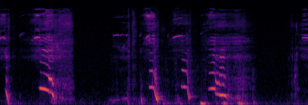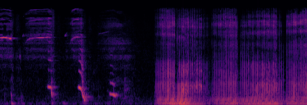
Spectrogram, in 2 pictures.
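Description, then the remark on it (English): Oswald the pet dog gives a string of high, whining yelps and squeals for about nine seconds, then a steady purr from Isley the pet cat rumbles on alone until the end. “So enjoy these pet noises now.”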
